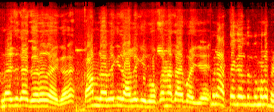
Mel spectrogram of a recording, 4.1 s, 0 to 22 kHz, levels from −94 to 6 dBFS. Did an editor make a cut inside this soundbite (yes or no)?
yes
